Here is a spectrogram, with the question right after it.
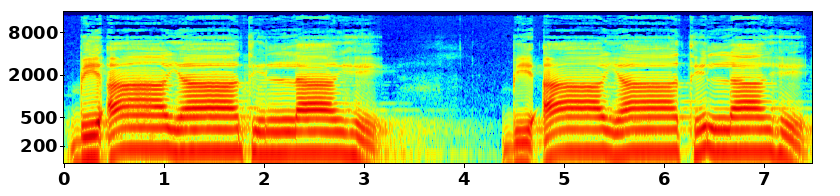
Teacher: لفظ اللہ سے پہلے حرف تا پر زیر ہے، لفظ اللہ کے لام کو باریک پڑھیں گے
